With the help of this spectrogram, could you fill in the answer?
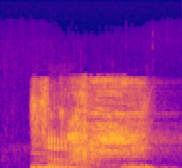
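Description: A troll's bark in a dark cave at night: a single loud, deep, rasping roar bursts out after a brief silence, holds for nearly two seconds, then drops off into a fading growl. No one speaks.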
